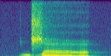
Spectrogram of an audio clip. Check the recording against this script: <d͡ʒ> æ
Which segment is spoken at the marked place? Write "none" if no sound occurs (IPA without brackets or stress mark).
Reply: d͡ʒ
